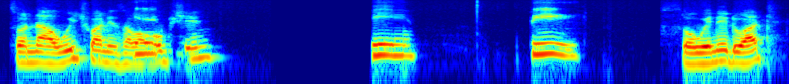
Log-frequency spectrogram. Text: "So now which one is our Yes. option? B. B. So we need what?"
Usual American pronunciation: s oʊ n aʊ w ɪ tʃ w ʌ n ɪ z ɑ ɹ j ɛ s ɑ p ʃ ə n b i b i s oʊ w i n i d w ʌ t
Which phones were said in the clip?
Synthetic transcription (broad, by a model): s oʊ n aʊ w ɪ tʃ w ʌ n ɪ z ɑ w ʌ ɑ p ʃ ə n b i b i s oʊ w i n i d w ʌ t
